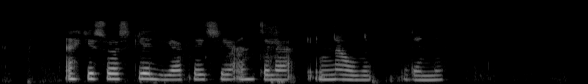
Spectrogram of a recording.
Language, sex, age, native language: Icelandic, female, 12, Icelandic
